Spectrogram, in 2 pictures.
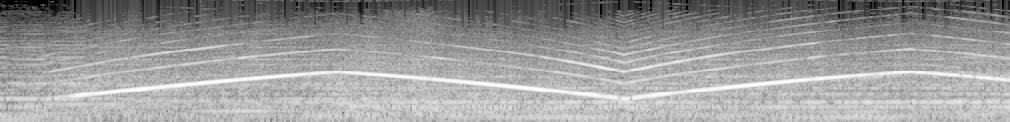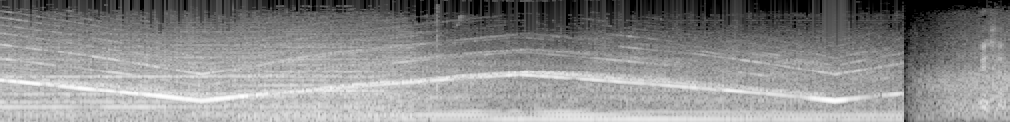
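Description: Police car siren in a slow wail, rising and falling three times, about six seconds to each cycle, then cut off suddenly near the end.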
